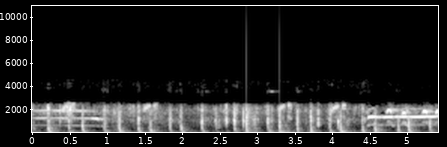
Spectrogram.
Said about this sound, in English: It sounds to me like most of those coyotes are up around those river bluffs there by the bend.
